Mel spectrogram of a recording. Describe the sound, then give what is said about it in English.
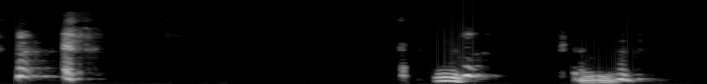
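A person with a lingering cough coughs: two quick coughs, a pause of about a second and a half, then two heavier, throaty coughs, with no talking. “And you're going to have to excuse me, because I'm going to have to cough again.”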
